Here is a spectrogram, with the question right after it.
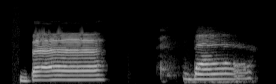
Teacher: And following the ba, we have an alif, and the ba carries a fatha, and we think this is a Alif Madiyah. Okay, so we prolong it for 2 seconds.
